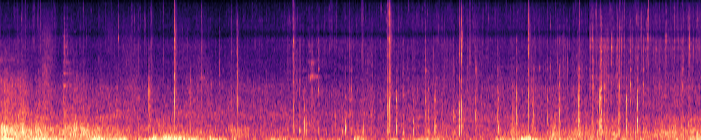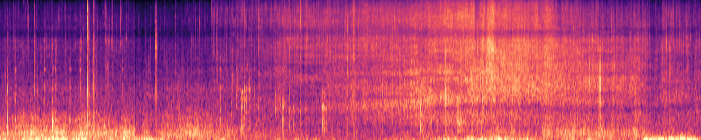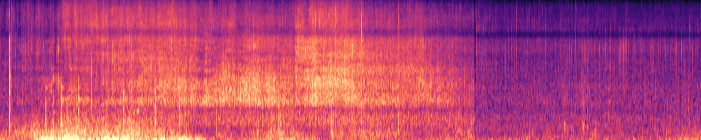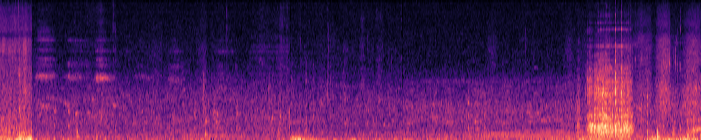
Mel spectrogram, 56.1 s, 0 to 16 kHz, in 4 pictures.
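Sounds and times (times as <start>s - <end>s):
sharp crackles and ticks: 0.1s - 42.7s
food sizzling in a pan: 18.8s - 27.6s, 28.9s - 42.7s.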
